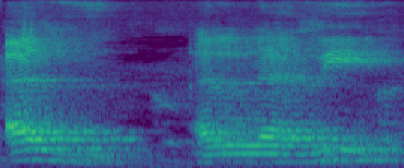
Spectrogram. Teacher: Ketika fathah dibaca zal ujung lidah sedikit dikeluarkan.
